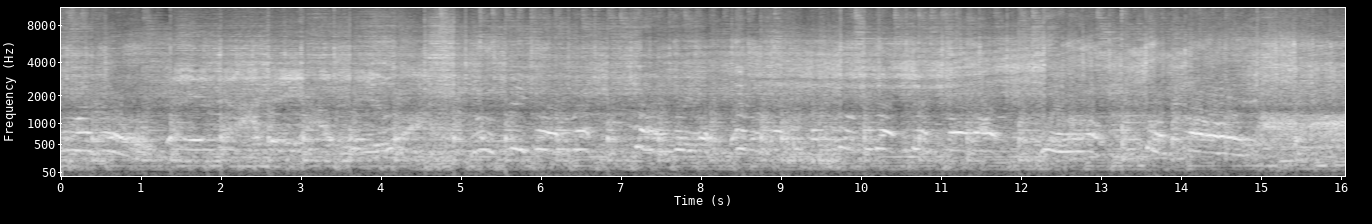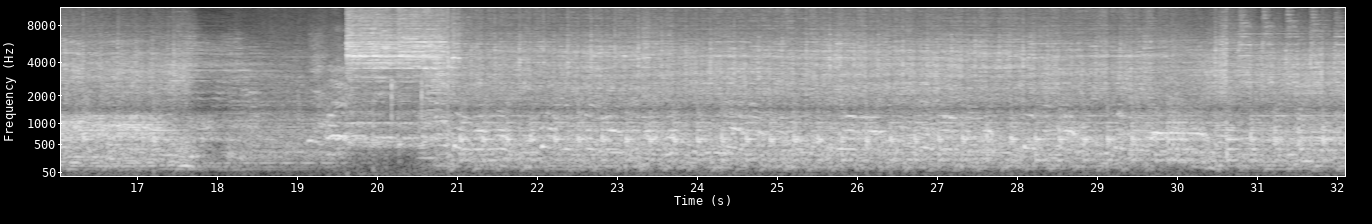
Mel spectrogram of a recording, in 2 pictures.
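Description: Live heavy metal band playing loudly: a continuous wall of drum kit and amplified instruments. About eighteen seconds in the sound thins for a moment, then a cymbal-like crash brings the full band back in.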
